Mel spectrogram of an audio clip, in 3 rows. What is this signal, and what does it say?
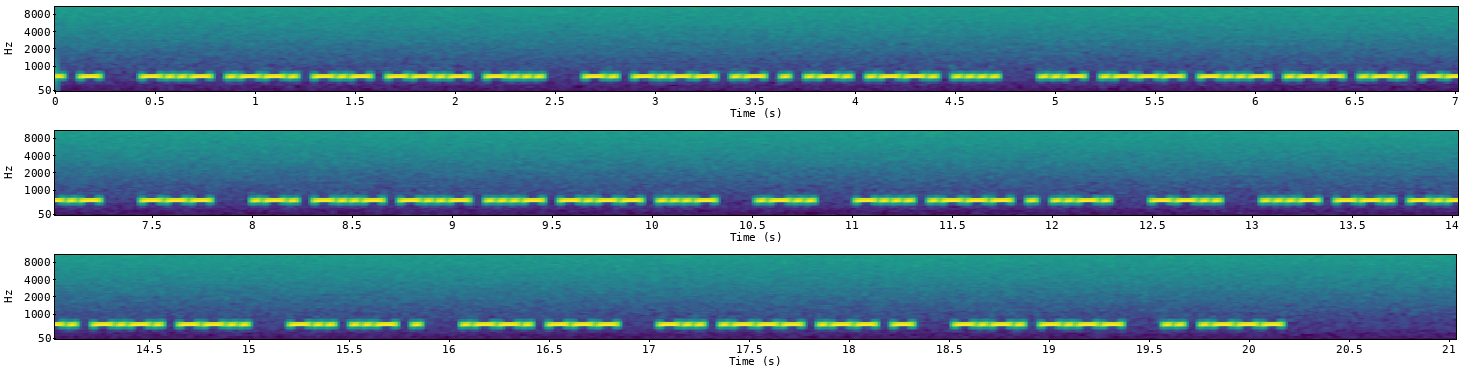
Morse code, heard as a keyed tone, machine-sent, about 39 wpm, 600 Hz. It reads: … XPKQB NYAERPH UJXWRQ O RXXVYV L BJEF Z VGCCZ DUE PO DJWT CY IJ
